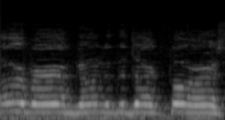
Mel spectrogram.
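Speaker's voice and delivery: loud high-pitched yelling.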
